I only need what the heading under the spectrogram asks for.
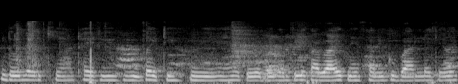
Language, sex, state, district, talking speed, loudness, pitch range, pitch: Hindi, female, Maharashtra, Washim, 185 wpm, -17 LUFS, 190-200 Hz, 195 Hz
